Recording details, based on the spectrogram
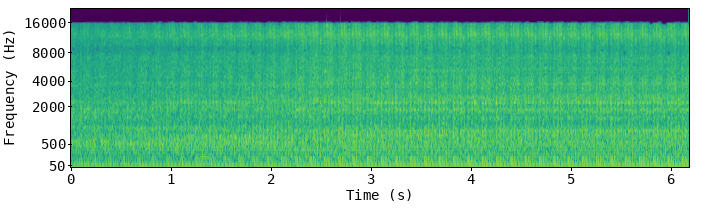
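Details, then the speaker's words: Kia Carnival diesel that struggles to start, stalls without throttle, with ABS light and dead RPM/speed gauges: lumpy, uneven idle beat around two per second that never settles; rough unstable idle, cause unknown, turbo seems okay. "Suaranya pincang, nggak stabil."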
